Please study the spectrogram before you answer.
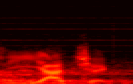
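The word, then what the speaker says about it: Jaciuk: The name is spelled J A C I U K and pronounced Yachik. Neil Yachik.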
